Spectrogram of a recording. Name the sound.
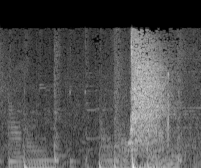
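whip cracking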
